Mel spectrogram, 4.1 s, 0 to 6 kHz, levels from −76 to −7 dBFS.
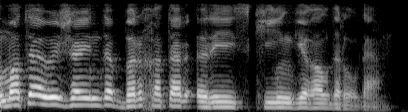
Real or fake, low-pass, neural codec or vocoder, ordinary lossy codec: real; 5.4 kHz; none; AAC, 32 kbps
